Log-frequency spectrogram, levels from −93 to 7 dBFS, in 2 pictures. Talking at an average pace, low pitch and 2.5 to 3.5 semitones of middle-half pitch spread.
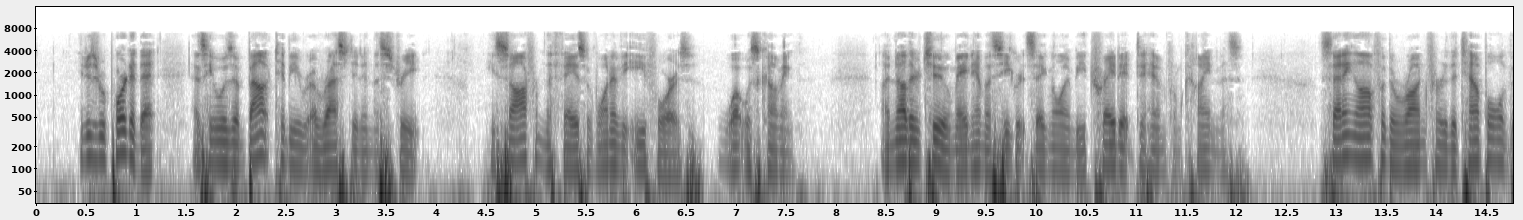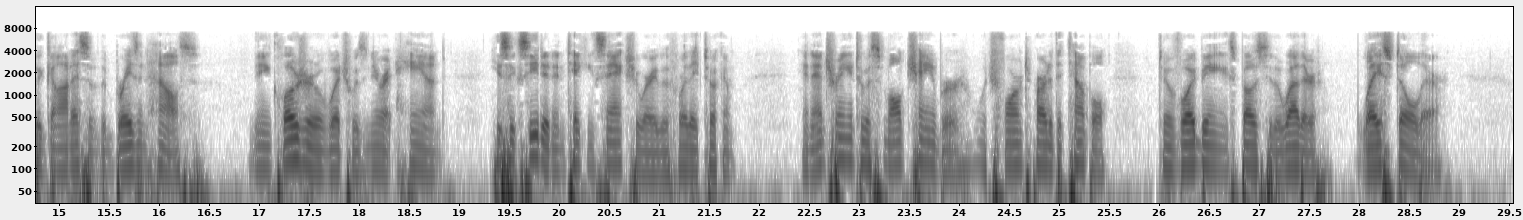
Yes: average, 195 wpm; low, 100 Hz; average, 3.2 semitones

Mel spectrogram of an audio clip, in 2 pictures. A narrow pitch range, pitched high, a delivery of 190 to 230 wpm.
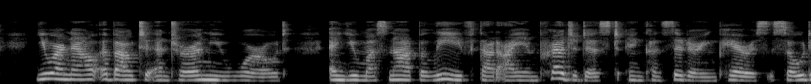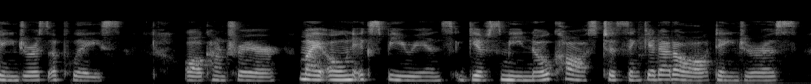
No: narrow, 2.0 semitones; high, 200 Hz; average, 150 wpm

